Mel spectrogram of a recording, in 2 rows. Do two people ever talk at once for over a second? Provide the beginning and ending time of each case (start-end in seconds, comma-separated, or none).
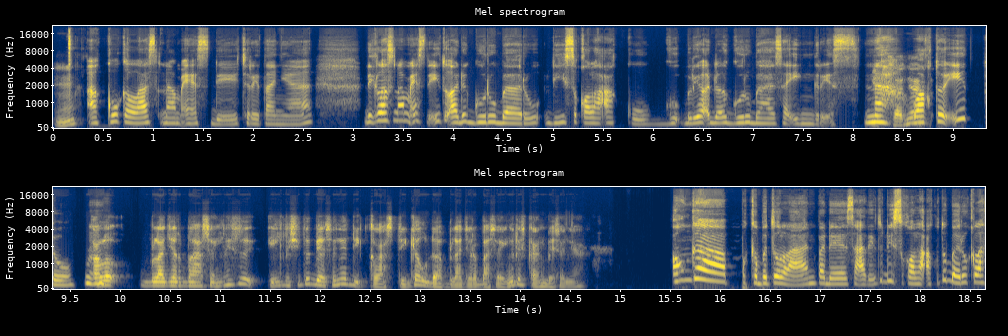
none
